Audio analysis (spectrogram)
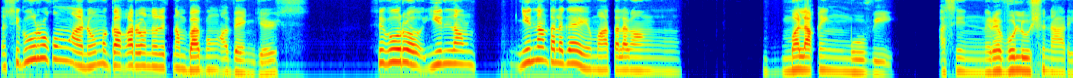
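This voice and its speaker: At a moderate pace, a woman of medium pitch makes very wide pitch swings, the sound dry and close with no echo. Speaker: podcast co-host. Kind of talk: casual chat.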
